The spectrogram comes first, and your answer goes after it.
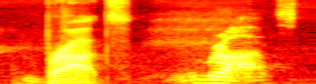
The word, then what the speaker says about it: Brats: Brats. Yeah. Bratwurst. Yeah, that's exactly how I say it. It's pronounced like the sausage, not the doll.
